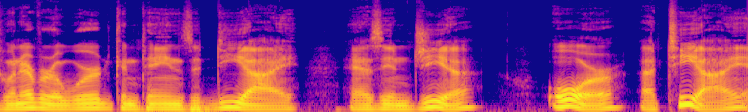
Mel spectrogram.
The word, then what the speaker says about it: dia: This occurs in Brazilian Portuguese whenever a word contains a DI, as in dia, or a TI, as in chia, which means ant.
